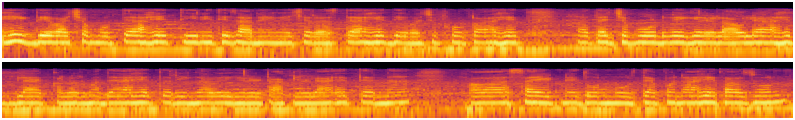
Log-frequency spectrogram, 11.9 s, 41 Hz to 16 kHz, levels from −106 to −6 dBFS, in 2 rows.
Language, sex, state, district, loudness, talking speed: Marathi, male, Maharashtra, Pune, -16 LUFS, 175 wpm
